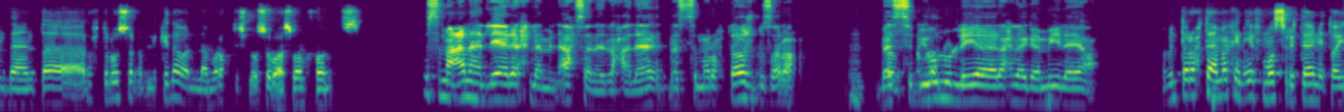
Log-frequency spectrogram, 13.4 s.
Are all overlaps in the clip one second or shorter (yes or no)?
yes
